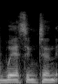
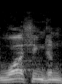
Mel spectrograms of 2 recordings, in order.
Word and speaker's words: Wessyngton: And your family pronounced it Washington Plantation, but it was Wessyngton It's called Plantation.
